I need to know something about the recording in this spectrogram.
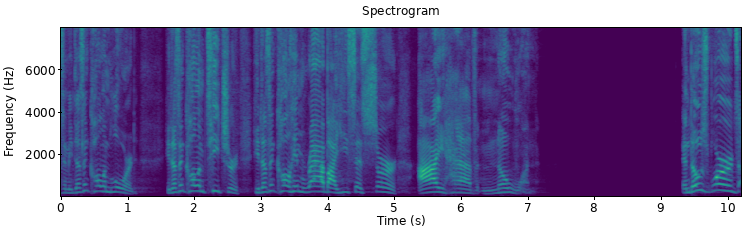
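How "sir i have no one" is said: drawn out word by word, lightly acted; slow, weighty plea. Paralyzed man tells Jesus he has no one, slow plea. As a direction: let each word of the imitated plea hang. Preacher voices the man's lonely plea.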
